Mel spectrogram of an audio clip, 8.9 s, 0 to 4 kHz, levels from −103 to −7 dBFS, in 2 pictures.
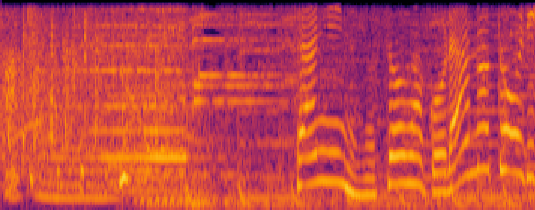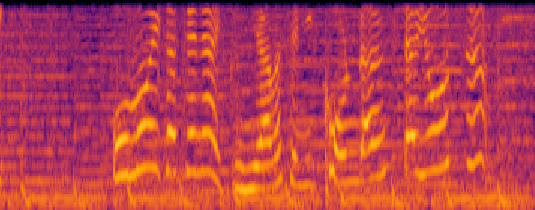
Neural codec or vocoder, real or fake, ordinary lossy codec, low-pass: none; real; none; 3.6 kHz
